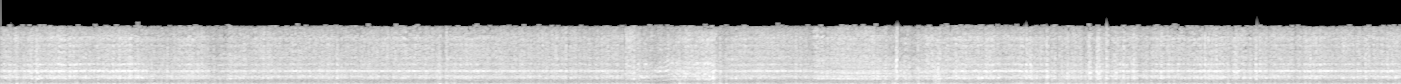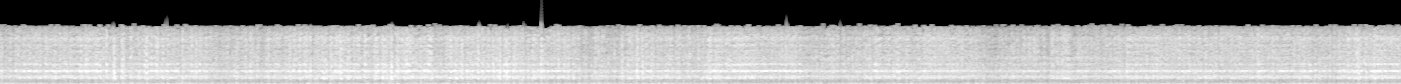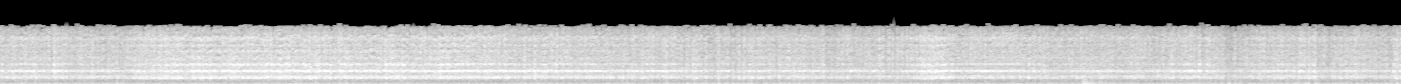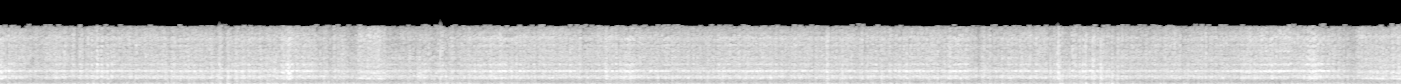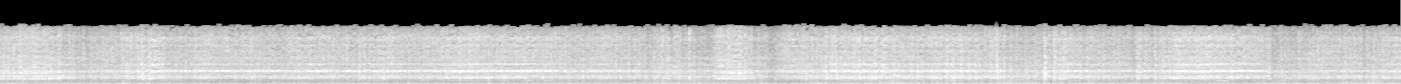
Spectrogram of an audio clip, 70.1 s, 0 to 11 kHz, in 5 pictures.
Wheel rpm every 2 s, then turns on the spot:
230, 230, 230, 190, 220, 230, 230, 230, 230, 230, 230, 230, 230, 230, 220, 200, 220, 230, 230, 230, 230, 230, 230, 230, 230, 230, 230, 220, 220, 230, 230, 220, 220, 220, 220.
none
